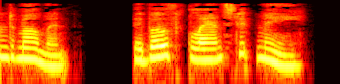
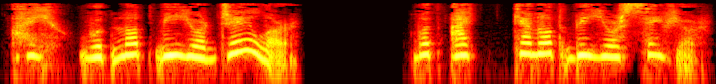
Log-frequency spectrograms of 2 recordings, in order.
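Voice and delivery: almost apologetic; 5 semitones higher than usual. A narrator's reading. Erzsébet refuses to be the visitor's savior, almost apologetically. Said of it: "almost apologetically".

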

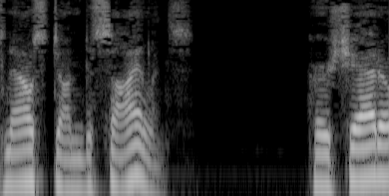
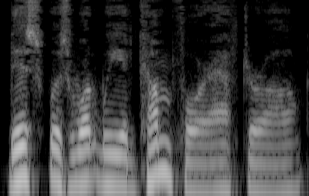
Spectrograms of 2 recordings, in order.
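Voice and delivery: plain reading voice

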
